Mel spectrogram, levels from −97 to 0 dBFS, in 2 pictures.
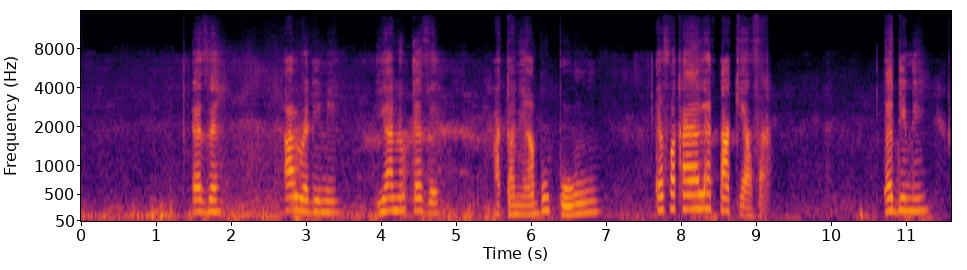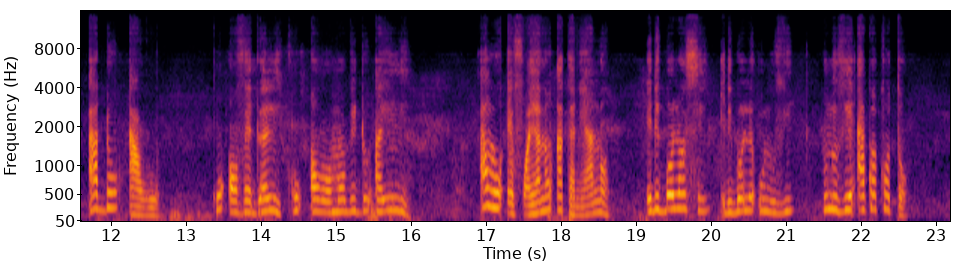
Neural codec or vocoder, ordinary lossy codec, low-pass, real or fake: codec, 44.1 kHz, 2.6 kbps, DAC; AAC, 96 kbps; 14.4 kHz; fake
